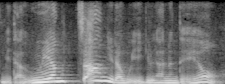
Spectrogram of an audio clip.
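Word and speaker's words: ວຽງຈັນ: Laos is Vientiane However, the locals do not say Vientiane They refer to it as Wiang Chan Wiang Chan and Vientiane are quite different, right?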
